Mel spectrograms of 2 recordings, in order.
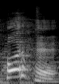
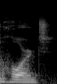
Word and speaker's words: Jorge: Oh, Jorge here. The amount of times my name will be mispronounced will be insane. Cause how hard is it to pronounce Jorge? You can even pronounce it as George.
